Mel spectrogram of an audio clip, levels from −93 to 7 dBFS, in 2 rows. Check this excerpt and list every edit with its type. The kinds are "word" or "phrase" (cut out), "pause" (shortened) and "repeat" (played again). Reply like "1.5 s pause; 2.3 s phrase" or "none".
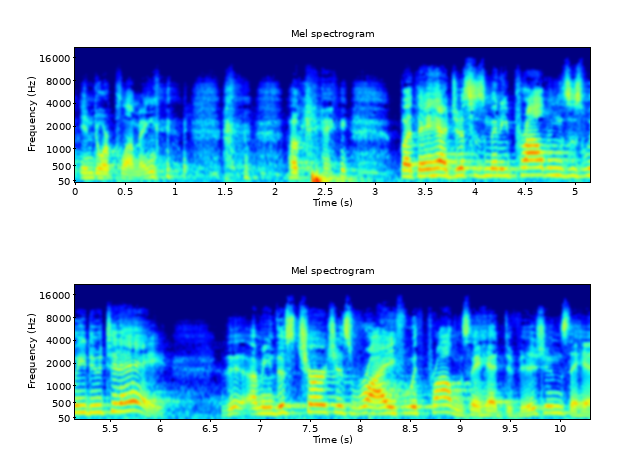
none

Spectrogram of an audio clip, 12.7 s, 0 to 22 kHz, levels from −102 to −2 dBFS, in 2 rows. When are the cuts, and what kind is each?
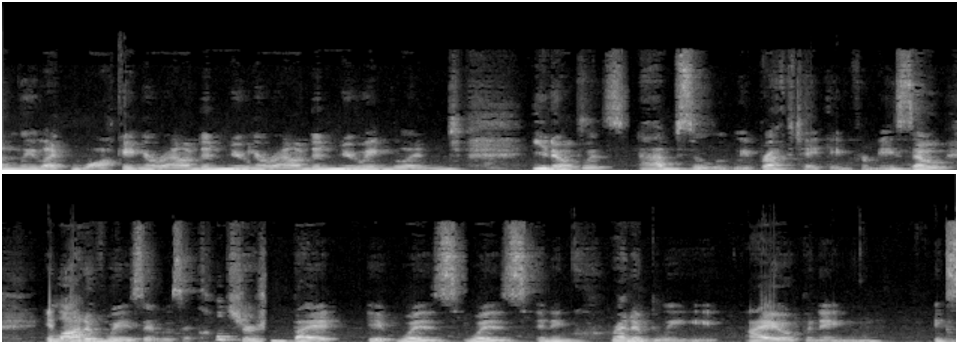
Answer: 1.6 s repeat; 3.8 s word; 4.2 s word; 6.7 s word; 8.1 s word; 9.4 s repeat

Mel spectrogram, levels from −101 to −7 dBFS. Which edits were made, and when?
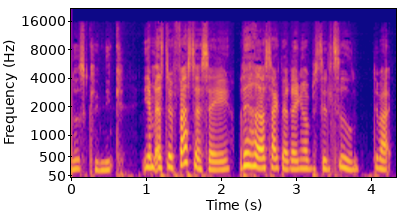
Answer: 2.2 s pause

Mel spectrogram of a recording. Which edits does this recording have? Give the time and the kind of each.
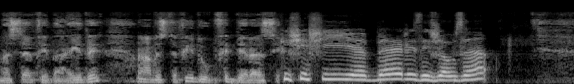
1.4 s word; 2.1 s word; 2.8 s word; 3.1 s word; 4.2 s word

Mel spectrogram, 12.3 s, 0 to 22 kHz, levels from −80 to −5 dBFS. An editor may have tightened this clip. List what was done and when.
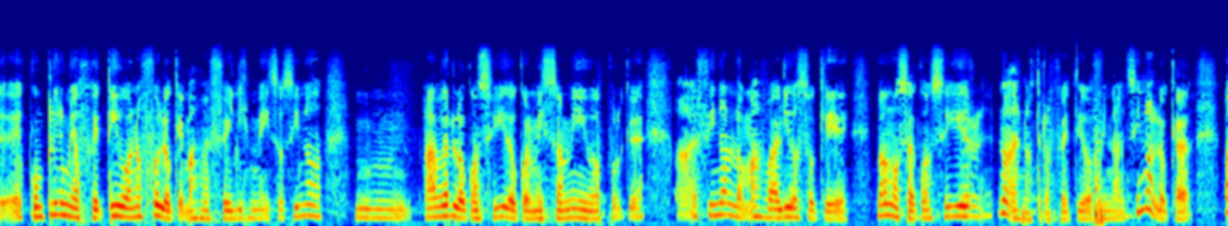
6.7 s word

